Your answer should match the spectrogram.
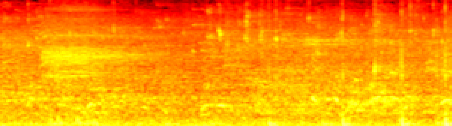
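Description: Basketball bouncing on a hardwood court, scattered thumps that come more often in the second half, over indistinct voices of players and spectators.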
